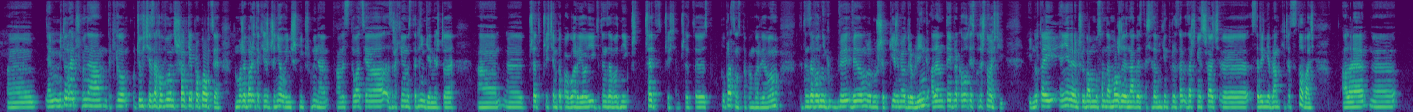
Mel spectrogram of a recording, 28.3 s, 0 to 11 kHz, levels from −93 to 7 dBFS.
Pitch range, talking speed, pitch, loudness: 150-170 Hz, 160 wpm, 160 Hz, -21 LUFS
